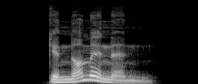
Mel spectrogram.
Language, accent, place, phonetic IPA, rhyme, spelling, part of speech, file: German, Germany, Berlin, [ɡəˈnɔmənən], -ɔmənən, genommenen, adjective, De-genommenen.ogg
- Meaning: inflection of genommen: 1. strong genitive masculine/neuter singular 2. weak/mixed genitive/dative all-gender singular 3. strong/weak/mixed accusative masculine singular 4. strong dative plural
